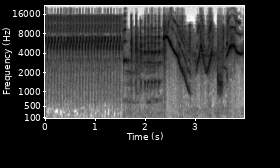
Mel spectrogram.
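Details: Asian pied starling song likened to a police siren: a fast, even run of high pulsed notes, then loud whistles sweeping steeply down and up in siren-like swoops mixed with harsh chattering.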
